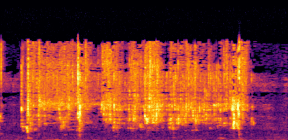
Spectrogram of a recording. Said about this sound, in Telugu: ఇప్పుడు నీళ్ళు పోసుకుంటున్నా కొన్ని,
